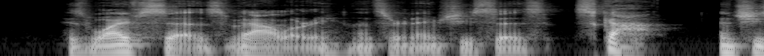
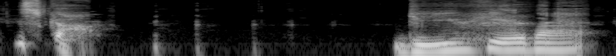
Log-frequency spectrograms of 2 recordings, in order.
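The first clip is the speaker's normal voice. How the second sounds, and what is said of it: Put-on Southern American accent. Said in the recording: “she's Southern. So I'm going to try to do my Southern accent.”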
